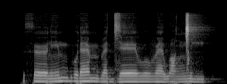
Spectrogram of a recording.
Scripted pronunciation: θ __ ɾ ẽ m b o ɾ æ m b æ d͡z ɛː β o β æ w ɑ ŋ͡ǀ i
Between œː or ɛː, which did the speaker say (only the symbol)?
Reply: œː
